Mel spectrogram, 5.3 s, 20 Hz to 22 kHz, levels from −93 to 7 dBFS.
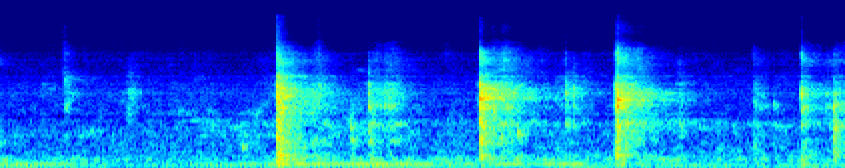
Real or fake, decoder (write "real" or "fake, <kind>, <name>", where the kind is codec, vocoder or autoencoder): fake, autoencoder, DAC-VAE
